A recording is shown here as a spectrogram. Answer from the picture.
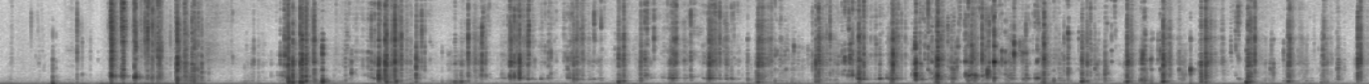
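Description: A person biting and chewing a macaron tanghulu, a macaron coated in a thin shell of hardened sugar syrup, the brittle candy cracking in sharp, irregular crunches. The crunches come in small clusters at first and grow denser about six seconds in.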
